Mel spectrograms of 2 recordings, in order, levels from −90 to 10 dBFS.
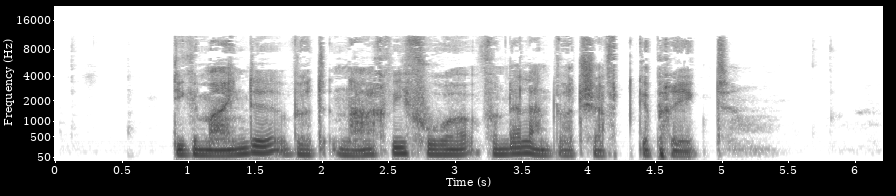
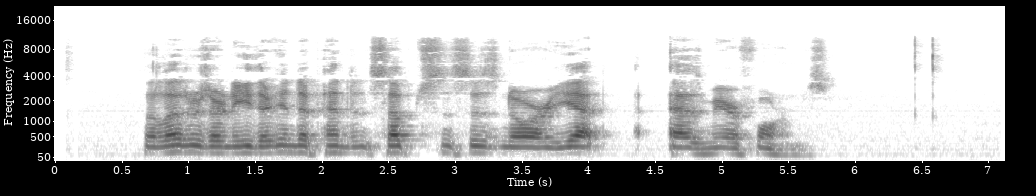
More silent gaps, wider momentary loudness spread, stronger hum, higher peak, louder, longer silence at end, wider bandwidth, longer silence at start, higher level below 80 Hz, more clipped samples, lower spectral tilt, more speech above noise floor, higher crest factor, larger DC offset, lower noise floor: neither; second, 9 LU vs 20 LU; neither; first, -6 dBFS vs -10 dBFS; first, -23 LUFS vs -29 LUFS; second, 1.1 s vs 1.35 s; about the same, 11.5 kHz vs 11 kHz; first, 0.9 s vs 0.65 s; first, -38 dBFS vs -72 dBFS; neither; first, -5.5 dB/octave vs -3.5 dB/octave; about the same, 49 dB vs 47 dB; about the same, 18 dB vs 20 dB; neither; second, -71 dBFS vs -75 dBFS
